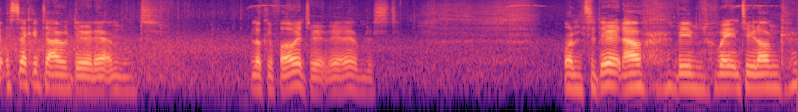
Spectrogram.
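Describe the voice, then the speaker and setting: A man with a Yorkshire accent talks at a moderate pace and medium pitch with fairly even intonation. His loudness swings widely, and he takes long, frequent pauses. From West Yorkshire, England. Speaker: race competitor. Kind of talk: documentary interview.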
